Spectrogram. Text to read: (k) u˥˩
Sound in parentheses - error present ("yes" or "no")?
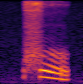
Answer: yes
